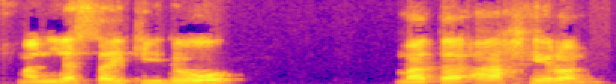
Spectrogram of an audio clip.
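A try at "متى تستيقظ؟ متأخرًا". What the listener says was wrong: Harokatnya salah. Mutaakhiran.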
